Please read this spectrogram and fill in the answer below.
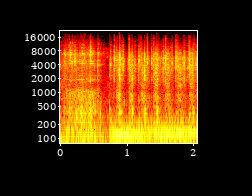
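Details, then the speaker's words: Enclosed trailer, passenger-side front hub turned by hand: a dry, gritty rattling grind with clicks on each turn. The outer wheel bearing has failed and got hot; the spindle is still good. "Bearing's definitely gone. What happened to this thing?"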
